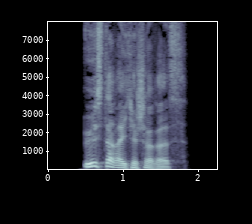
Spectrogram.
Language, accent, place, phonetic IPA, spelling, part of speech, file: German, Germany, Berlin, [ˈøːstəʁaɪ̯çɪʃəʁəs], österreichischeres, adjective, De-österreichischeres.ogg
- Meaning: strong/mixed nominative/accusative neuter singular comparative degree of österreichisch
